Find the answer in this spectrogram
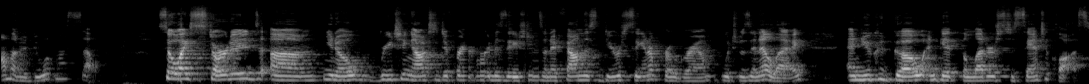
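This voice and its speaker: A woman with an American accent and an ordinary speaking voice, medium pitch, ordinary pitch variation and a fairly quick pace. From Southern California. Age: 40s. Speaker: insurance entrepreneur and nonprofit founder. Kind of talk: podcast interview. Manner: casual, with many fillers.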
